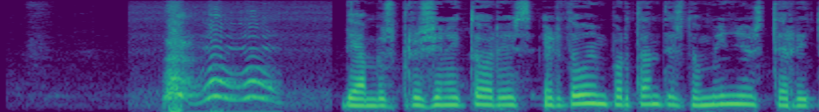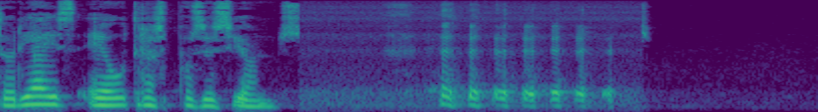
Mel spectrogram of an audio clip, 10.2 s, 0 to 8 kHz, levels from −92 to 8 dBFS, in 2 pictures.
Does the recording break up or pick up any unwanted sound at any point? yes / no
yes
